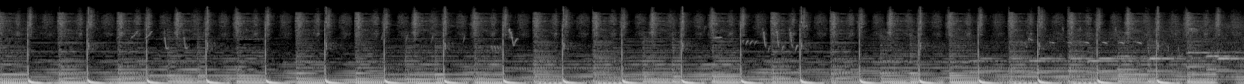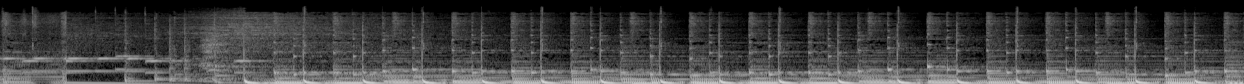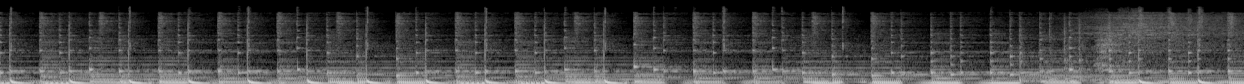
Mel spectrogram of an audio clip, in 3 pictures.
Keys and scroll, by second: 4.6-5.9 typing, 26.5 alt+g, 26.9-29.7 typing, 34.6 t, 36.1 e.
